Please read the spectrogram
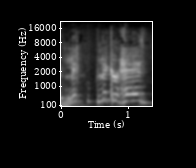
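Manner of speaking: very high, rapid squeaky put-on voice; Mara's voice. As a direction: voice Mara in a tiny high pitch. Voicing Mara, expected to attack.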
